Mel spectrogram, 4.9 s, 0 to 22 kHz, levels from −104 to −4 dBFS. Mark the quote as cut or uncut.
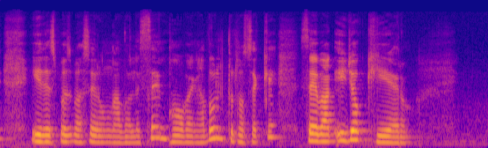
cut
